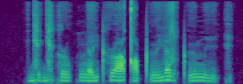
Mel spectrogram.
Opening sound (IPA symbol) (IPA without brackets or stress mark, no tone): ɡʲ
